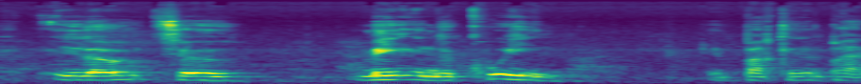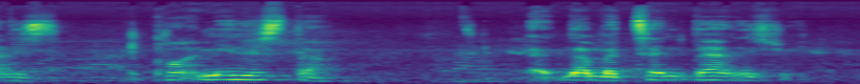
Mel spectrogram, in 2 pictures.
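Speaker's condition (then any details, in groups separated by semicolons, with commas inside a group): Motor neurone disease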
